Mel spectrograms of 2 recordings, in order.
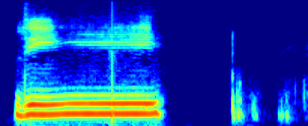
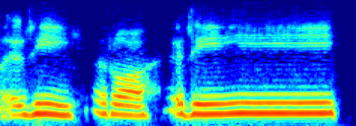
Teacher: when you say the ra, it has to be 2 seconds long at least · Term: Ya Madda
